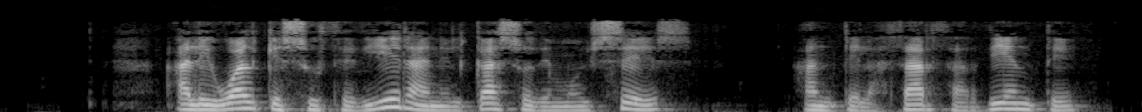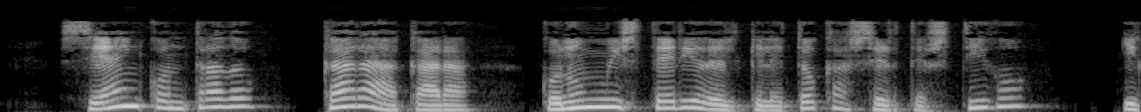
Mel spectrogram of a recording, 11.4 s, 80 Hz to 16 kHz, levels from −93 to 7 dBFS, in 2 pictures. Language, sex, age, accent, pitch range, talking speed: Spanish, female, 20-39, Spanish, 150-205 Hz, 150 wpm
